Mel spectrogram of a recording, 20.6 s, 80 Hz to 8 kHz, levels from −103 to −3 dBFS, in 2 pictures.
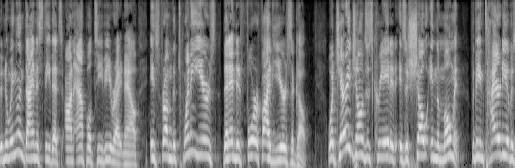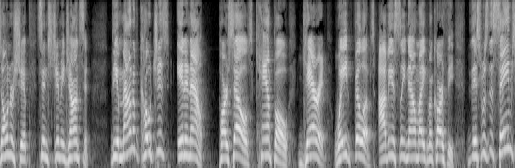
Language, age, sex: English, 30-49, male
